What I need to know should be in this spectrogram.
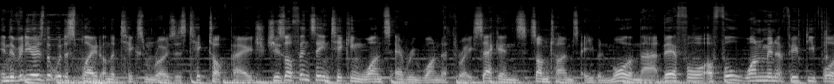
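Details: Adult male narrator; normal speech.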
